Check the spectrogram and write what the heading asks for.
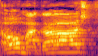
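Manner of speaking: trembling voice, teeth chattering; shaky, shivering words. Retold or imitated. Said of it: "sound like the girl from Titanic".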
